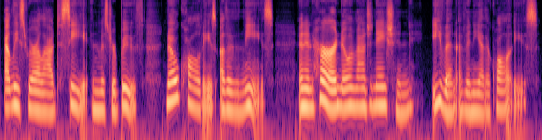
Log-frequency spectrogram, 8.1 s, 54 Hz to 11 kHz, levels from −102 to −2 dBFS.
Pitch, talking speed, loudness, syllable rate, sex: 185 Hz, 185 wpm, -21 LUFS, 5.9 syllables/s, female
